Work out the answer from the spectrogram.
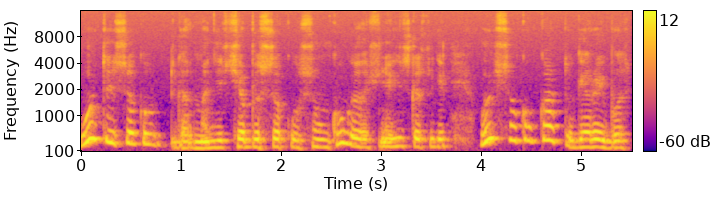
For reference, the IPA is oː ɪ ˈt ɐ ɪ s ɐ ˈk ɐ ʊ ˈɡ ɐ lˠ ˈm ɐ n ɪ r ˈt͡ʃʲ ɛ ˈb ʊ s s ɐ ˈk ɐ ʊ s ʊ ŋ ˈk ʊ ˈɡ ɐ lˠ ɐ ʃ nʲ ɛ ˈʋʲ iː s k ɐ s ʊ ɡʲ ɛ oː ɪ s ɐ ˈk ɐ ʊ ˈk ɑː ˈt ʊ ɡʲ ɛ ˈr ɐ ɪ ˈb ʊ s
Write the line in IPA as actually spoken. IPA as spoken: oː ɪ ˈt ɐ ɪ s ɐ ˈk ɐ ʊ ˈɡ ɐ lˠ ˈm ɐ n ɪ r ˈt͡ʃʲ ɛ ˈb ʊ s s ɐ ˈk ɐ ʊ s ʊ ŋ ˈk ʊ ˈɡ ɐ lˠ ɐ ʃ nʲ ɛ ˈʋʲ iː s k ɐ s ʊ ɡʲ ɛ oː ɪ s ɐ ˈk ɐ ʊ ˈk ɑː ˈt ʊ ɡʲ ɛ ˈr ɐ ɪ ˈb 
